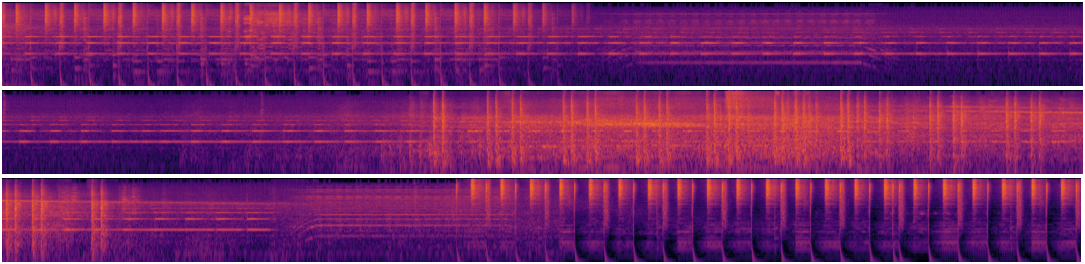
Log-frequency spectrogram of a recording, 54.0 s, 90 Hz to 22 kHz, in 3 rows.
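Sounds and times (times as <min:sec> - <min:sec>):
level crossing warning bell: 0:00.0 - 0:40.7
train wheels clattering over joints: 0:24.3 - 0:38.4.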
